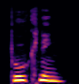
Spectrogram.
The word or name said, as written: booking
